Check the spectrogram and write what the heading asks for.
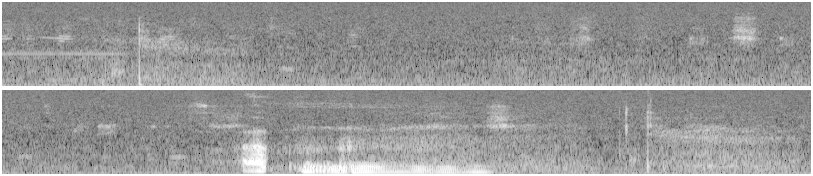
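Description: Faint speech from a YouTube interview playing through computer speakers: one short phrase about five seconds in, over a quiet room background with a couple of faint clicks.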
